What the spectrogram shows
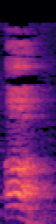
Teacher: मध्य स्वर यानी बीच के जो स्वर हैं उसमें बोला जाता है बीच जीवा से अ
